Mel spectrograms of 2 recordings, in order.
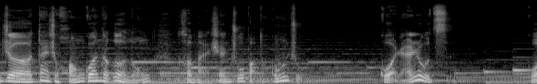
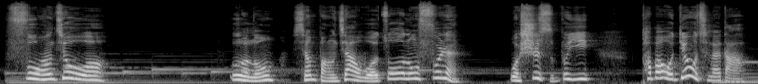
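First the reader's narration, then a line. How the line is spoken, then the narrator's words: Sudden shout. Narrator (Chinese): 公主 突然大喊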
